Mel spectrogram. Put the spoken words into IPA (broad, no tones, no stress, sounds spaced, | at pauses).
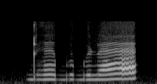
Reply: ɖʱ ɛ b ʏ b ʏ ɳ æ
